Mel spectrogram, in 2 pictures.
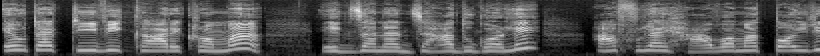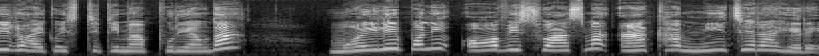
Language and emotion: Nepali, surprised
